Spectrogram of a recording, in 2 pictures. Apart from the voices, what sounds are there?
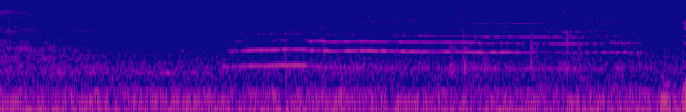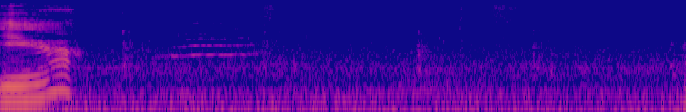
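cat meowing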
